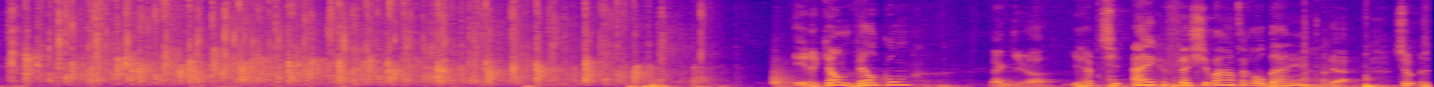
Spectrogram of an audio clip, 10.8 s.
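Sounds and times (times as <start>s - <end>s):
audience applause: 0.0s - 5.6s
speech: 6.0s - 10.7s.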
